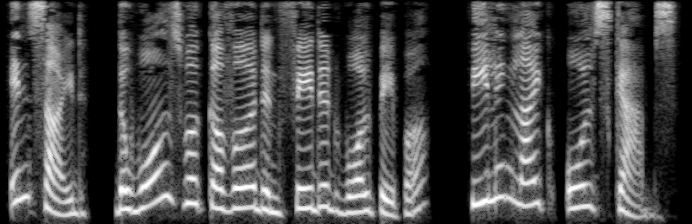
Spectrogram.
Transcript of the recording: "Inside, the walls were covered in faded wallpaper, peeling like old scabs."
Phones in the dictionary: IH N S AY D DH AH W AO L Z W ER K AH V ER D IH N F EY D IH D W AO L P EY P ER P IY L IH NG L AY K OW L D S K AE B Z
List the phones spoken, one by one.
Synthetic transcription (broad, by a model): IH N S AY D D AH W AO L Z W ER K AH V ER D IH N F EY D IH D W AO L P EY P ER F IY L IH NG L AY K OW L D S K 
